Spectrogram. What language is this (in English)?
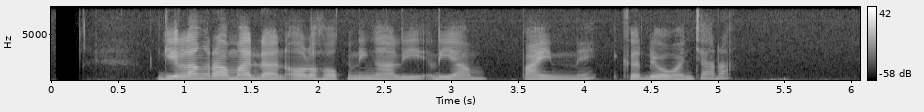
Sundanese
